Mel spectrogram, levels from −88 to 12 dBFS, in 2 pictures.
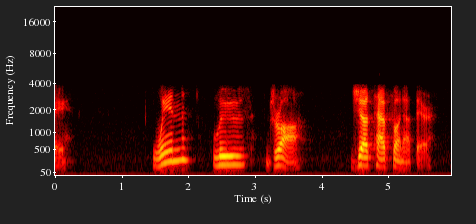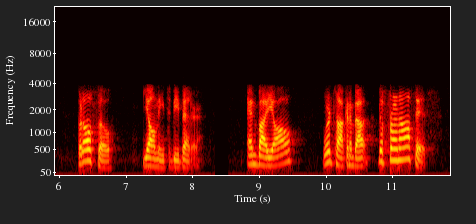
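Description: No technical faults can be heard in this speech.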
